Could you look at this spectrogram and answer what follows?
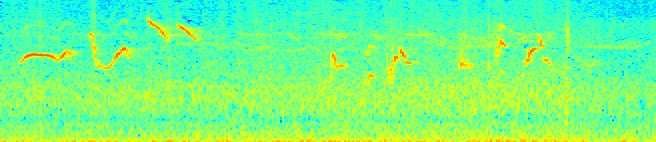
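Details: Lure recording of a magpie-robin for a lazy singer: varied whistles and sharp upward-flicking notes in quick bursts, loud and busy, over a noisy background.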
